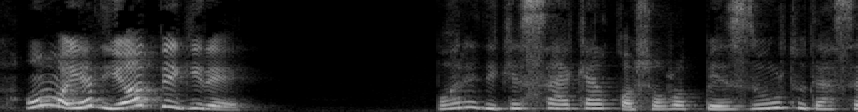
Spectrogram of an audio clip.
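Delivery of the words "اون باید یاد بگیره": louder, higher retort; heated insistence. A narrator's reading. Tiri overrules Yann about the child, heated insistence. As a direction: insist forcefully in a quarrel.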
